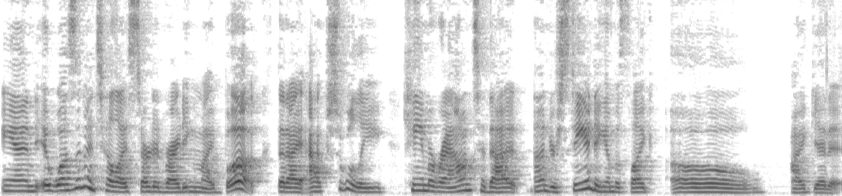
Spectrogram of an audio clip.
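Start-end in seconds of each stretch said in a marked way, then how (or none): 6.7-8.4 mock dawning realization, very slow, stretched-out oh. Retelling the moment of understanding while writing a book: imitating dawning understanding. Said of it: "the tone of voice is the understanding dawning".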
